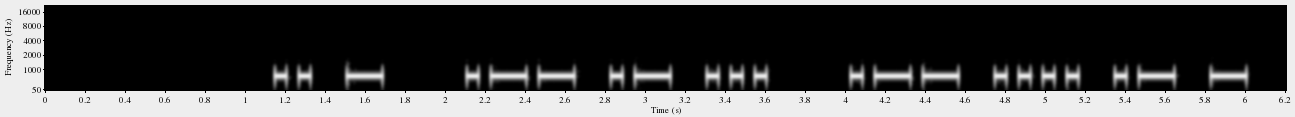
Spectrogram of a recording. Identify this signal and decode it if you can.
Morse code, heard as a keyed tone, about 21 wpm, 700 Hz. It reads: IT WAS WHAT
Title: Sentences with 6-Word Phrases - 20wpm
